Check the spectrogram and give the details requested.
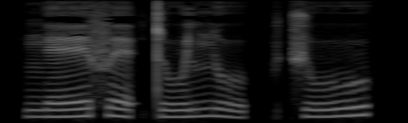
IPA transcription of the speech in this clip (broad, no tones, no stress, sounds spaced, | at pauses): ŋ eː f eː ʔ t uː lʲ ɲ uː | t͡ʃ uː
